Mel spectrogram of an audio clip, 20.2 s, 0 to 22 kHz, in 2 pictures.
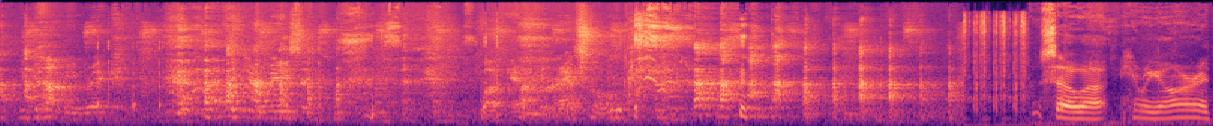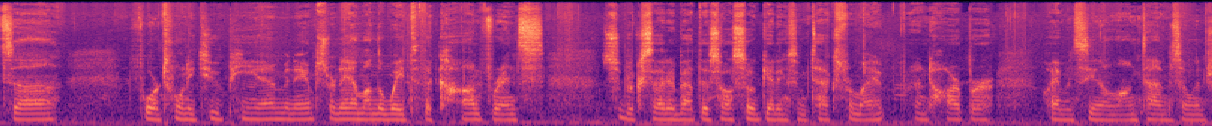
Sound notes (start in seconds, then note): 0.1 all chuckle; 5.8 all laugh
